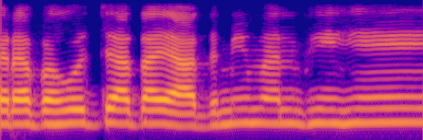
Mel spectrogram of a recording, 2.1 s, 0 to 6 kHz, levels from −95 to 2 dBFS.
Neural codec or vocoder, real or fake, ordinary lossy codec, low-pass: codec, 44.1 kHz, 7.8 kbps, Pupu-Codec; fake; none; 5.4 kHz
